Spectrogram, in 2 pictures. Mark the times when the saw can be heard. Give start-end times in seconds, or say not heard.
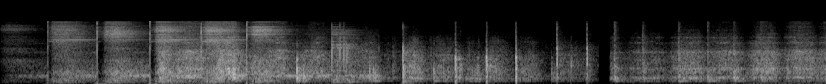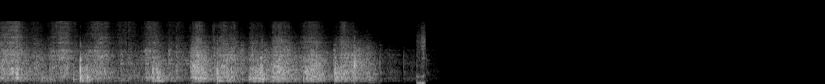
1.6-12.6.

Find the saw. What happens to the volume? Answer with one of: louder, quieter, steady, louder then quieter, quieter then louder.
quieter then louder.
